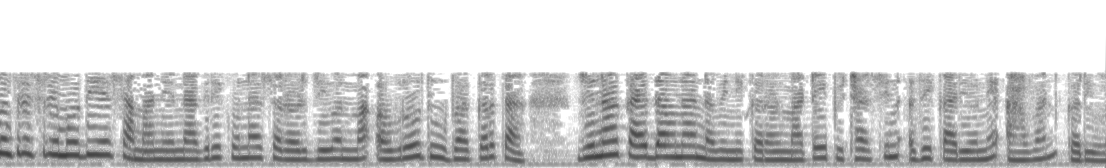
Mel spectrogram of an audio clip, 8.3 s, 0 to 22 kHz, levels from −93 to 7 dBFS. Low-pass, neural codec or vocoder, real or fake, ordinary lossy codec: 3.6 kHz; none; real; none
